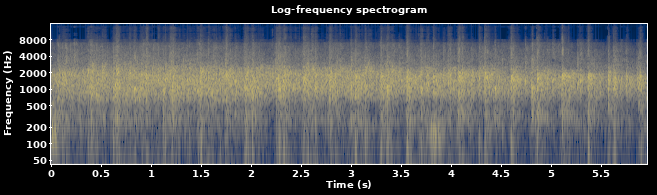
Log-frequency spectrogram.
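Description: Loud, sustained applause fills the room as a seminar audience at a business management event claps continuously throughout, dense and close with no pauses.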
